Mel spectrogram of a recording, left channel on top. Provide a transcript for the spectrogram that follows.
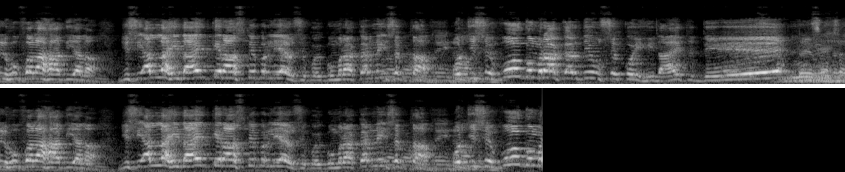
فلا ہادی لہ. جسے اللہ ہدایت کے راستے پر لیا اسے کوئی گمراہ کر نہیں سکتا، اور جسے وہ گمراہ کر دے اسے کوئی ہدایت دے نہیں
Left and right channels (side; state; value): right; drops out; at 5.5 s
